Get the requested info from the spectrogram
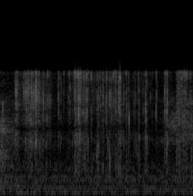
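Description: Small clear plastic parts bags crinkling in the hands as they are picked up and turned over, a fairly quiet run of irregular small crackles.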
